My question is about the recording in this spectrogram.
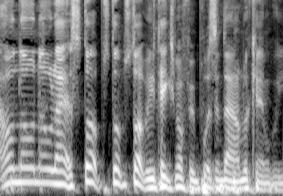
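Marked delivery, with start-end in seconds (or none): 0.0-1.4 flustered social worker. Retold or imitated. Voicing flustered social worker being climbed on.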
